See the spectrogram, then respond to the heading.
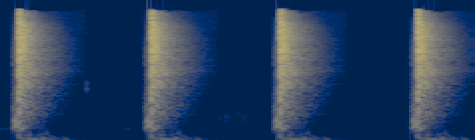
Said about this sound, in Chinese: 扇耳光疼不疼啊？疼，疼就对了。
